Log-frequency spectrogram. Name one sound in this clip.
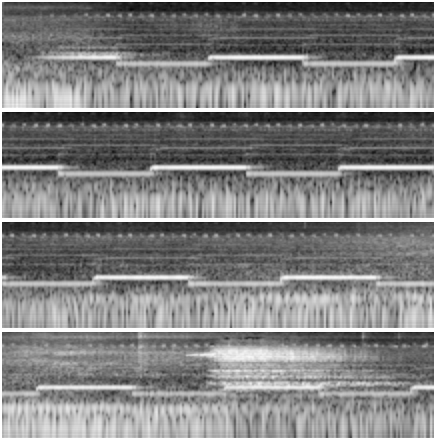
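A level crossing warning bell rings in two alternating tones.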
